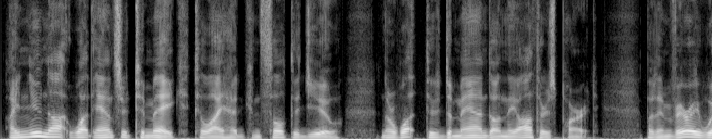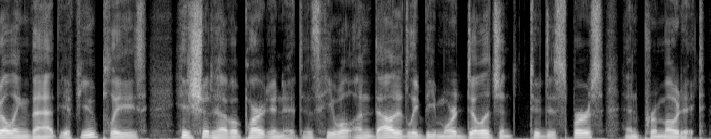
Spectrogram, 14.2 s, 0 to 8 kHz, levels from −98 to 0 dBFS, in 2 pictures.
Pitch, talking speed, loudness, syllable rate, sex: 110 Hz, 200 wpm, -18 LUFS, 5.1 syllables/s, male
